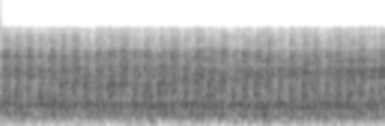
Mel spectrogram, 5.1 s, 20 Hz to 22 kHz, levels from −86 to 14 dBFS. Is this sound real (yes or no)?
no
